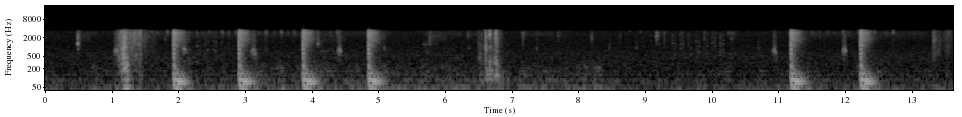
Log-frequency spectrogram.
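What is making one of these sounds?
A club strikes a body with heavy, repeated thuds.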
